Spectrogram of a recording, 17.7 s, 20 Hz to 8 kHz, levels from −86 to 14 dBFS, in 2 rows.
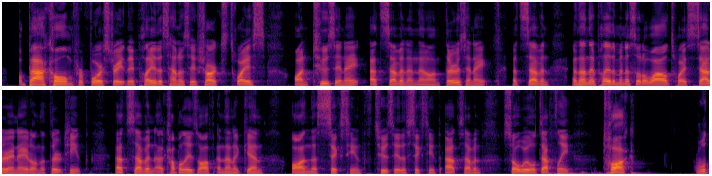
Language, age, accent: English, 20-39, American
